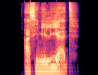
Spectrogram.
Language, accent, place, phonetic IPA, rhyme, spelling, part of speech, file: German, Germany, Berlin, [asimiˈliːɐ̯t], -iːɐ̯t, assimiliert, adjective / verb, De-assimiliert.ogg
- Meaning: 1. past participle of assimilieren 2. inflection of assimilieren: third-person singular present 3. inflection of assimilieren: second-person plural present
